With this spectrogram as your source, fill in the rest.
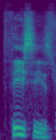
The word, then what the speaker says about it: theses: Theses. Theses rhymes with feces.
